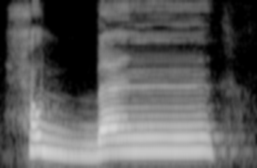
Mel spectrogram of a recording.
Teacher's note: Удваиваем ба, а потом применяем правило ихфа. Хуббан. Назализация в размере двух огласовок удерживаем. · Назализация в размере двух огласовок удерживаем. Это правило сокрытия.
